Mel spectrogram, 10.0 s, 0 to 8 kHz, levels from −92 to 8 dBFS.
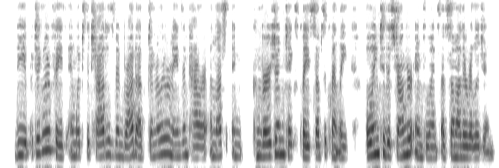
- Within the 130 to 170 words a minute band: No, average, 185 wpm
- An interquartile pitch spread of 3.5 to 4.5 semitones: No, average, 2.7 semitones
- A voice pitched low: No, high, 225 Hz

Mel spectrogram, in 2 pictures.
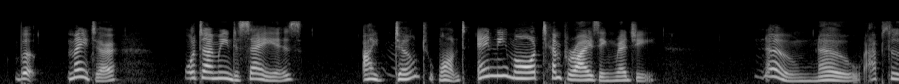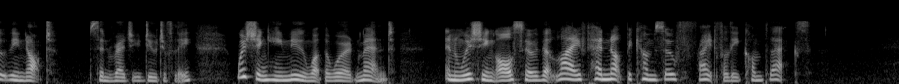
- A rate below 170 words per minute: Yes, slow, 135 wpm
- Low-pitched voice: No, high, 210 Hz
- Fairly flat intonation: No, average, 5.2 semitones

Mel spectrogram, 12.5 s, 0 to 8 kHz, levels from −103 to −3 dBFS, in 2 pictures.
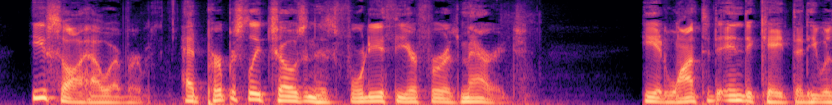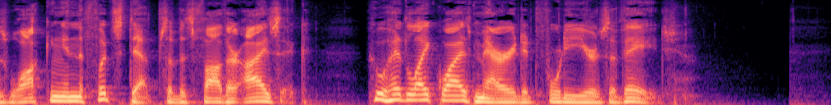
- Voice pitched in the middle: No, low, 105 Hz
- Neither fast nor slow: Yes, average, 175 wpm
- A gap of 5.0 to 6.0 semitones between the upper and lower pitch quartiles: Yes, wide, 5.4 semitones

